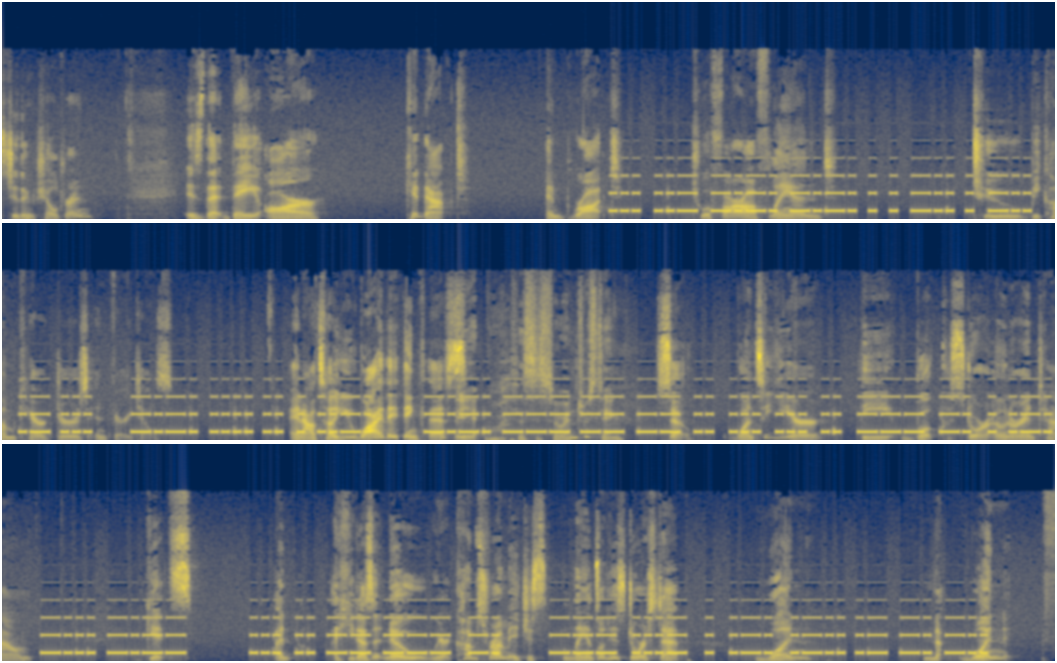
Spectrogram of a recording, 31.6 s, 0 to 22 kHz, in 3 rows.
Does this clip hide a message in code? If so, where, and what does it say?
Yes: Morse code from 6.0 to 31.0 s, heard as a keyed tone, hand-sent with a paddle, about 21 wpm, 890 Hz, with speech in English. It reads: SUCCEEDED AS CHIEF COMMISSIONER BY SIMON OVERLAND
